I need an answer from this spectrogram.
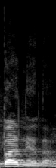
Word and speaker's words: vanilla: Well, he would say vanilla, Oh, vanilla. because Bengalis pronounce V's with a B.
